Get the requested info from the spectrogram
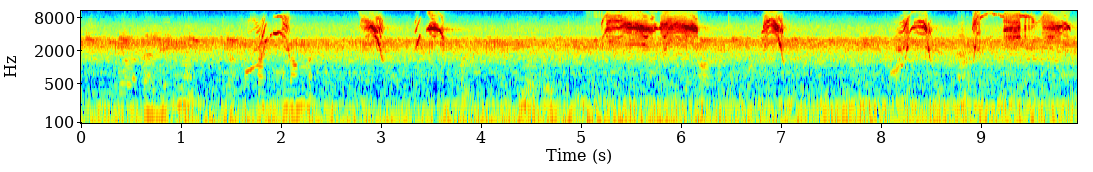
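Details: Young female monkey crying loudly to scare off other monkeys stealing her food: repeated piercing, high-pitched screams in short bursts, some drawn out, over constant background hiss.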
